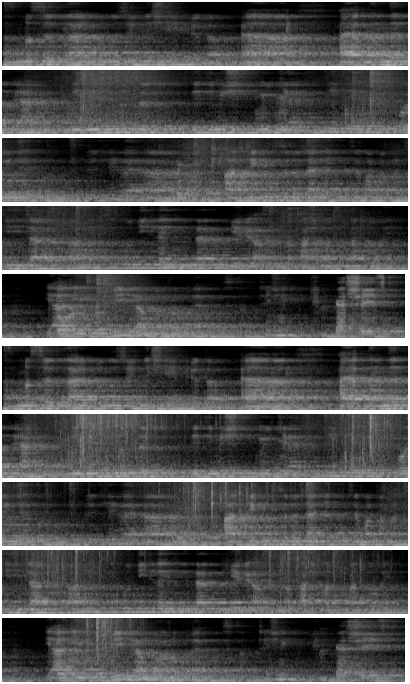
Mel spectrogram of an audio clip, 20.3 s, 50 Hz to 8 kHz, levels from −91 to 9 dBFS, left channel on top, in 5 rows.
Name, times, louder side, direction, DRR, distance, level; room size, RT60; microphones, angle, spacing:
voice 1, 0.0-3.1 3.3-9.9 10.3-16.1 16.7-18.4 18.6-19.1 19.4-19.5, equal, 35° right, -1 dB, 1.3 m, -33 dB
sound 1, 4.2-6.3 7.0-9.0 9.4-11.5 11.9-13.3 13.6-13.8 14.4-16.1 16.8-17.7, right 10 dB, 80° right, 0.7 m, -42 dB
voice 2, 6.6-7.0 7.9-8.0 9.9-10.4 13.7-14.0 16.8-17.6 18.9-20.1, left 2 dB, 40° left, 5 dB, 0.9 m, -38 dB
15.0 x 11.0 x 3.9 m, 2.8 s
head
